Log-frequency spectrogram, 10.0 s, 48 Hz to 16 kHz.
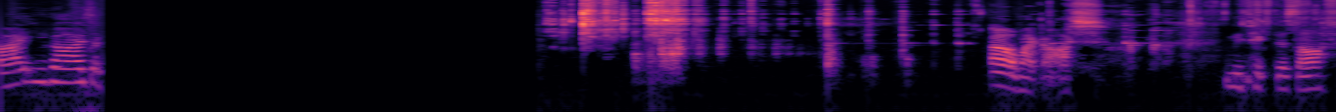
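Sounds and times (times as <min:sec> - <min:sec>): glass clinking: 0:04.1 - 0:09.2
rustling of objects: 0:04.1 - 0:10.0.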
